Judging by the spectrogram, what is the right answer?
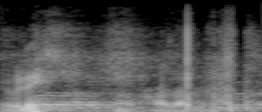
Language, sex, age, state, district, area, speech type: Bodo, male, 60+, Assam, Udalguri, rural, spontaneous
